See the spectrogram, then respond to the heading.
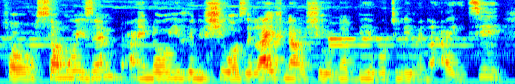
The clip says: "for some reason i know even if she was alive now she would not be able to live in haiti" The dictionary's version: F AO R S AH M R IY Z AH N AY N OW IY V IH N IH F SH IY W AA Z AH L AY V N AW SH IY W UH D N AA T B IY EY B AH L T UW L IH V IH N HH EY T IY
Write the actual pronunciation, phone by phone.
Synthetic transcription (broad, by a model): F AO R S AH M R IY Z AH N AY N OW IY V IH N IH F SH IY W AA Z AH L AY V N AW SH IY W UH D N AA T B IY EY B AH L T UW L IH V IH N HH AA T IY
